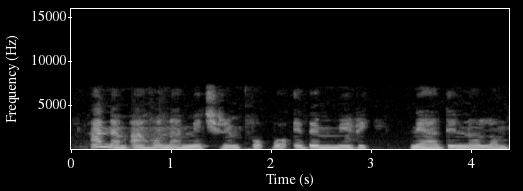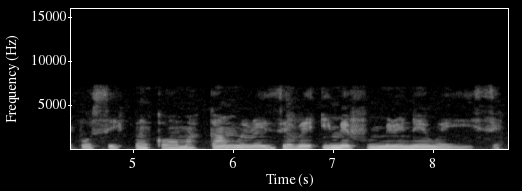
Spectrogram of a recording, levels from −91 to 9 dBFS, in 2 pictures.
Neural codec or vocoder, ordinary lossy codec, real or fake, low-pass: none; none; real; 7.2 kHz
